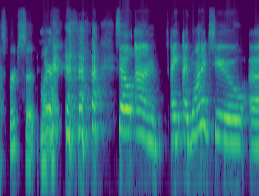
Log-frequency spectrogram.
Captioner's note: laughs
